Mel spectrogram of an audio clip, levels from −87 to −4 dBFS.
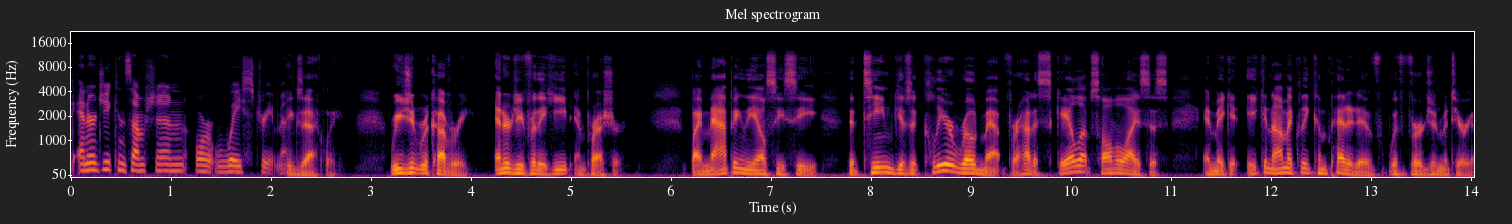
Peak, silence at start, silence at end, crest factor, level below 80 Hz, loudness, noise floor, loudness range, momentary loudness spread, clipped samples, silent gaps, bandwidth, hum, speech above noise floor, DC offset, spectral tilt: -8 dBFS; 0 s; 0 s; 20 dB; -44 dBFS; -29 LUFS; -55 dBFS; 4 LU; 12 LU; under 0.1%; none; 13 kHz; none; 27 dB; under 0.1%; -6 dB/octave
